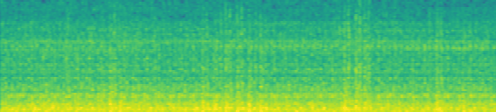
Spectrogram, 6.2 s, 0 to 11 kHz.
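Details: 2012 VW Passat idling with a busy, uneven rattle over the steady running sound.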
